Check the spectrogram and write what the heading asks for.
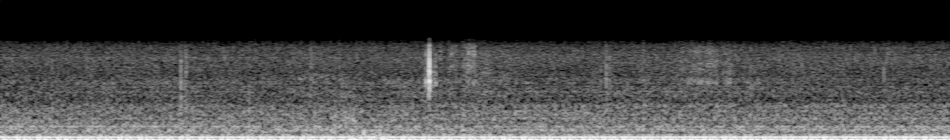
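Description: Car engine idling steadily, heard at the tailpipe as a low, even exhaust note. A brief faint high chirp comes about three seconds in.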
